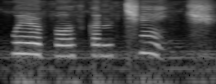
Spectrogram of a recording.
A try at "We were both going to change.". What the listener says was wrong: Give me more second W. We were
